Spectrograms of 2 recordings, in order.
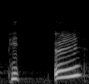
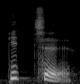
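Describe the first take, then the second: First: The final consonant keeps its standalone sound. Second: The final consonant changes its sound before 을. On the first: The speaker calls it wrong. "instead of" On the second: The speaker calls it right. "we say"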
